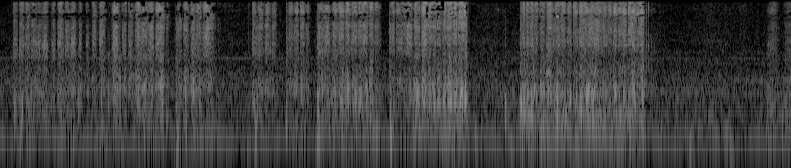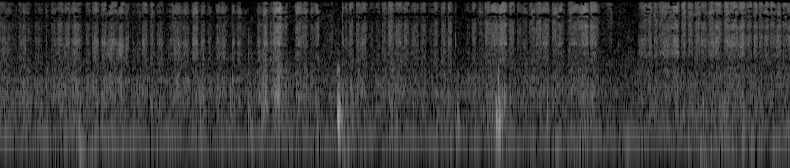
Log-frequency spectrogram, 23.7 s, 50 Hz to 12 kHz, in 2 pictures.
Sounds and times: Writing energetically with a B(#1) pencil on paper 0:00.2 - 0:03.2
Writing energetically with a B(#1) pencil on paper 0:03.8 - 0:07.0
Writing energetically with a B(#1) pencil on paper 0:07.8 - 0:09.7
Writing energetically with a B(#1) pencil on paper 0:11.5 - 0:23.7

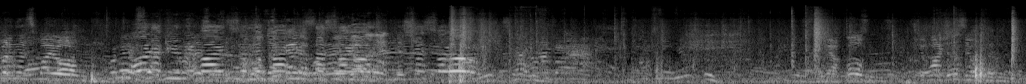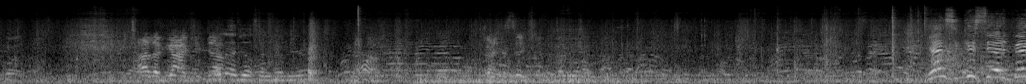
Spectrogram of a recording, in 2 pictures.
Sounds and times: german and arabic speaking people 0:00.0 - 0:10.2
german and arabic speaking people 0:19.0 - 0:20.5

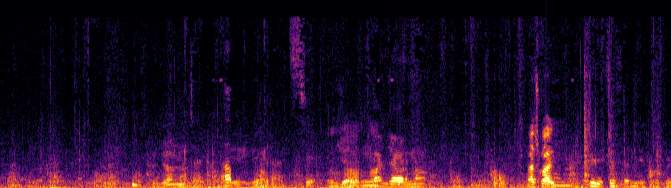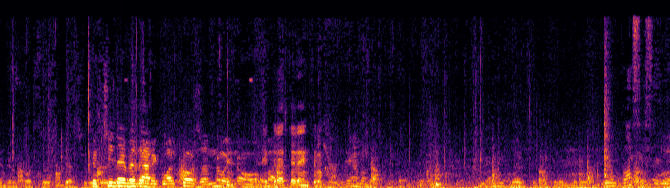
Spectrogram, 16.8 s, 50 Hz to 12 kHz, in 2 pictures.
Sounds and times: Small talk in Italian 0:00.3 - 0:16.7

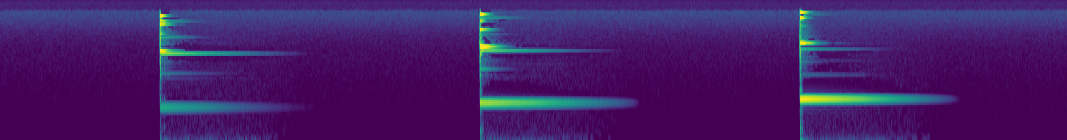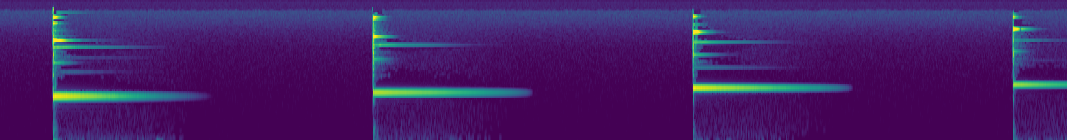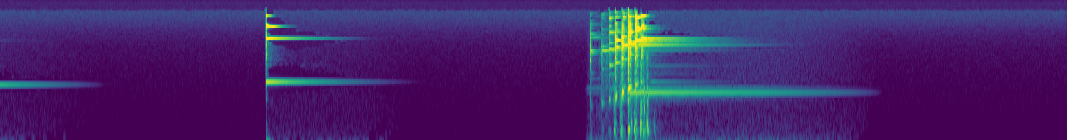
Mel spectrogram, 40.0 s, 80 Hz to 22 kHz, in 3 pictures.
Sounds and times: metallic toy xylophone 0:34.1 - 0:36.4

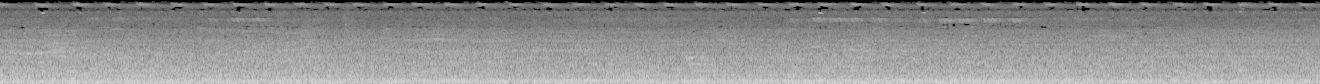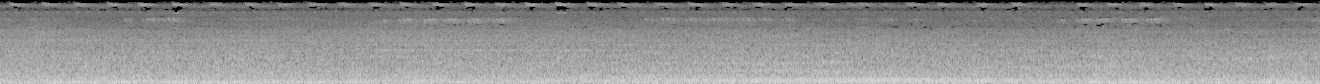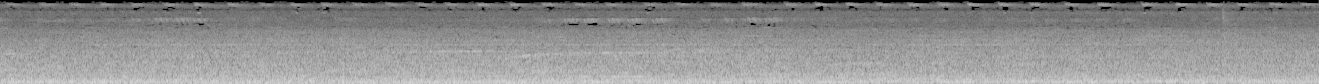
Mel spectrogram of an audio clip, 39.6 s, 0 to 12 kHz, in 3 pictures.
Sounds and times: light crickets 0:00.0 - 0:39.5
traffic 0:00.0 - 0:39.5

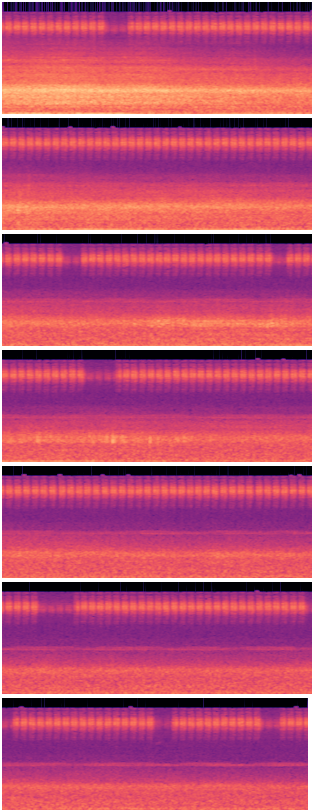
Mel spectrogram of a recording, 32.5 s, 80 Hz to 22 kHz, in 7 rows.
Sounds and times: cars 0:00.0 - 0:17.8
trams in distance 0:00.0 - 0:20.0
2 trains in distance passing by 0:00.0 - 0:21.3
Cricket in tree 0:00.0 - 0:32.5

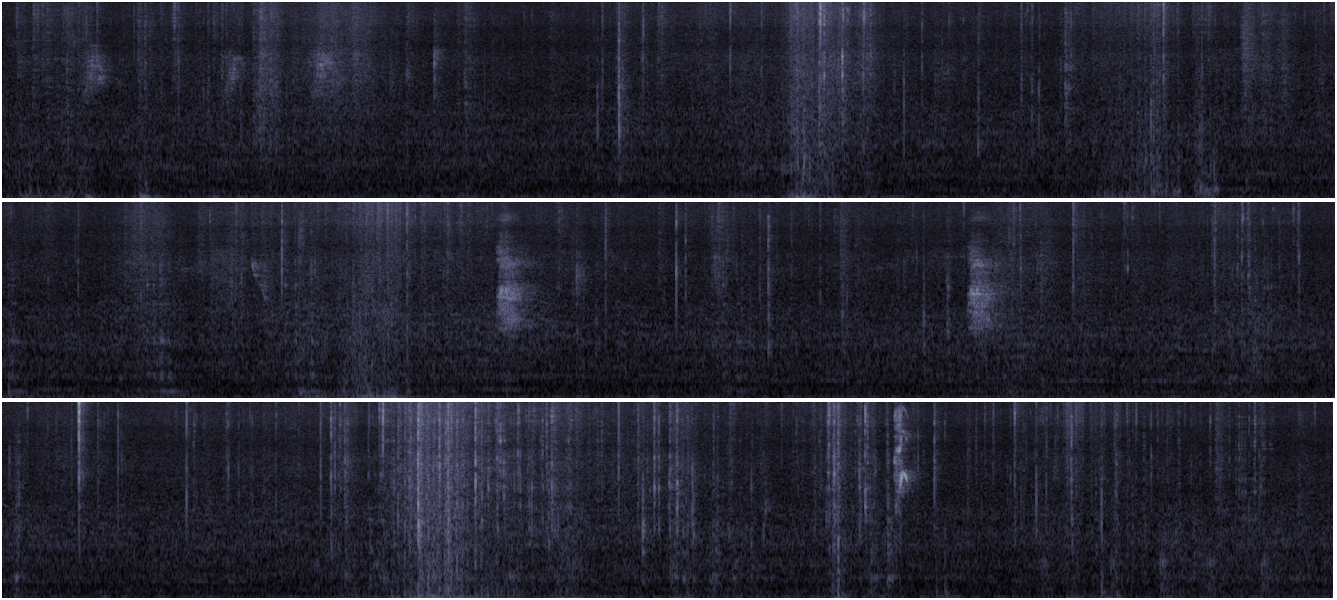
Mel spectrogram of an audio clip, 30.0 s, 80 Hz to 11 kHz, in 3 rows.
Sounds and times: bird 0:00.0 - 0:02.7
bird 0:11.1 - 0:14.4
bird 0:16.3 - 0:17.8
flaps 0:22.8 - 0:24.0
bird 0:26.3 - 0:27.0

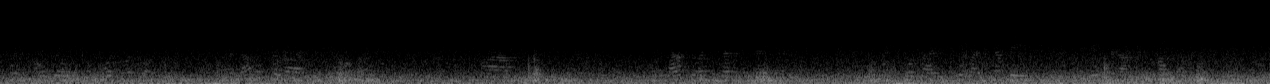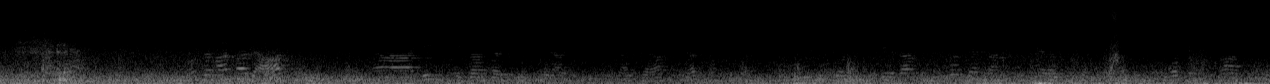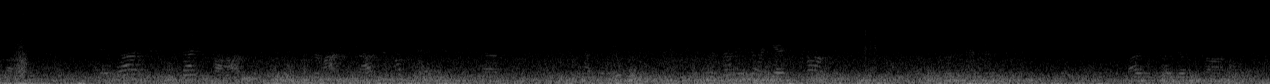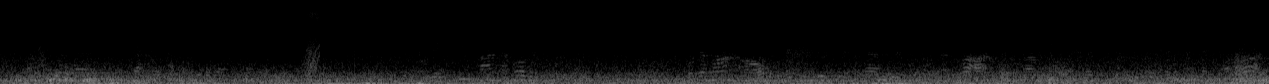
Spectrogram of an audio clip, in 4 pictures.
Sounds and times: wind 0:00.0 - 0:50.7

